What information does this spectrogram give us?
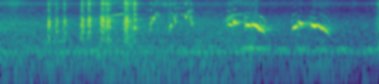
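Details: Sooty-headed bulbul, a female calling to the male as a singing lure; a run of sharp clicks and taps first, followed by two falling, slurred whistled phrases at the end.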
